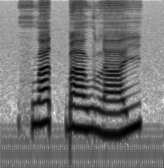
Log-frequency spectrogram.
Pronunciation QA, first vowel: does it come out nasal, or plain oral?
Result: oral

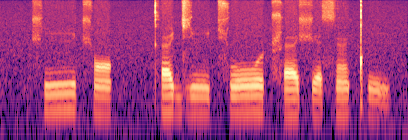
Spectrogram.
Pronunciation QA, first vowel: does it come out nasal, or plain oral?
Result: oral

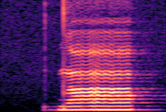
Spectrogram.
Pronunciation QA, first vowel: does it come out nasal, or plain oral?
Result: nasal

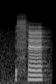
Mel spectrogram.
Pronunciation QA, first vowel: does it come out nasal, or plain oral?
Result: nasal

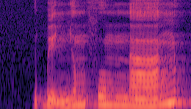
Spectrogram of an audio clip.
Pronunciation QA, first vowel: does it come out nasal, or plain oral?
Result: oral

